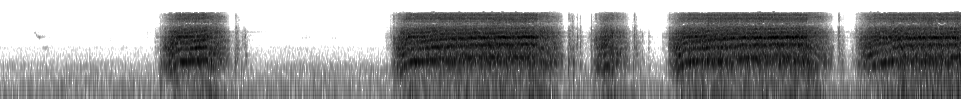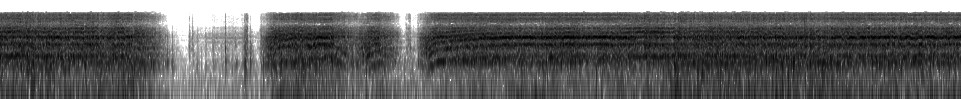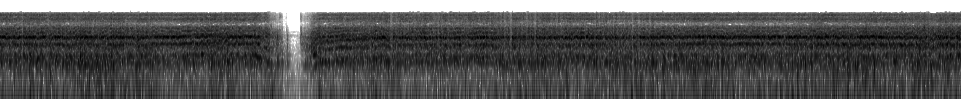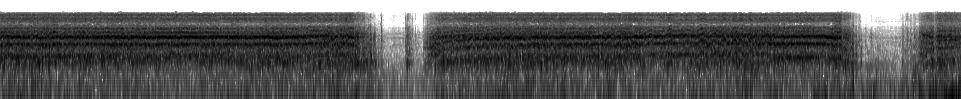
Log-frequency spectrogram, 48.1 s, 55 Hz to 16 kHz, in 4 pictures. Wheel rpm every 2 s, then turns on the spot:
10, 20, 80, 60, 100, 110, 120, 40, 80, 160, 160, 170, 160, 120, 140, 160, 170, 160, 160, 160, 80, 160, 160, 80.
none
